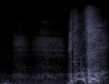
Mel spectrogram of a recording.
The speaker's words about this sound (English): Achoo!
